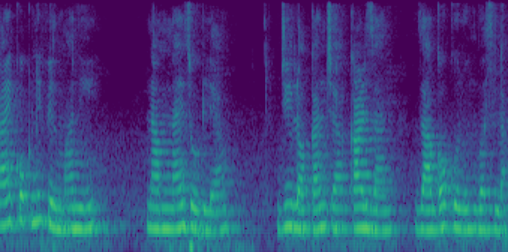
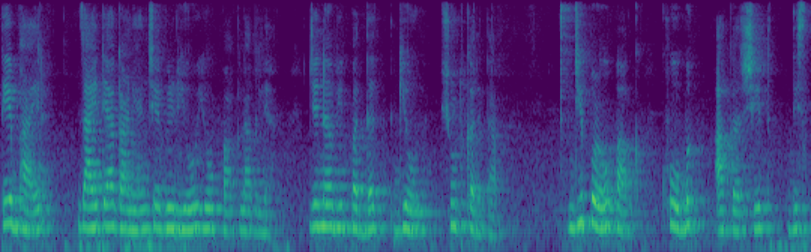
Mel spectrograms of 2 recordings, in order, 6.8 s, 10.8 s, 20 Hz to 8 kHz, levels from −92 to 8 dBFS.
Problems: none marked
